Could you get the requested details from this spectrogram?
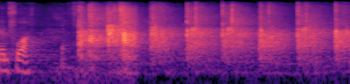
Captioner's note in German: Beifall SPD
